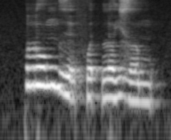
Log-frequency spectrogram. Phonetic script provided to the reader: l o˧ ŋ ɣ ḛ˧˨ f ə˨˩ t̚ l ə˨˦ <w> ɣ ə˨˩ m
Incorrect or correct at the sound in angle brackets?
incorrect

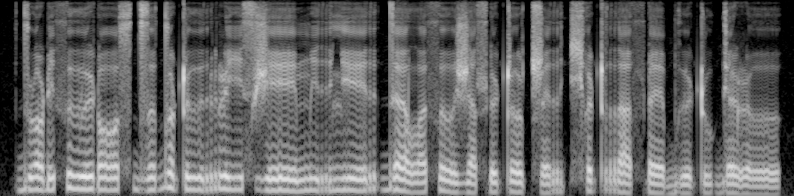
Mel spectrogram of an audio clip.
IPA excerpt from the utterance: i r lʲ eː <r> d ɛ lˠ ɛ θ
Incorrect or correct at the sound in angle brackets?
correct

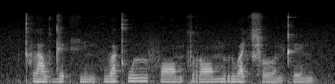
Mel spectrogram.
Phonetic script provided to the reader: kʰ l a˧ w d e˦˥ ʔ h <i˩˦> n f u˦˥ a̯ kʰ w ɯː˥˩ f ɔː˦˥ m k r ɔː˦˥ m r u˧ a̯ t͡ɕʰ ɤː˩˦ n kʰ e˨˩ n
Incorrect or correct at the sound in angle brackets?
correct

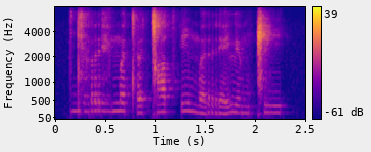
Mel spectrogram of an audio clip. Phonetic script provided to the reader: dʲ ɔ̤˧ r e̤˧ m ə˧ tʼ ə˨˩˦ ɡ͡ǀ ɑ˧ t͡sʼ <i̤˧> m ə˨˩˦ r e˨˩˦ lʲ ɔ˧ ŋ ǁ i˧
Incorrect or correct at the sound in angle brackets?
incorrect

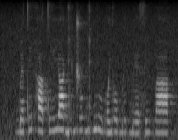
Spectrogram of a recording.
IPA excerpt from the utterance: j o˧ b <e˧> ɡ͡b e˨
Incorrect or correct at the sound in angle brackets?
correct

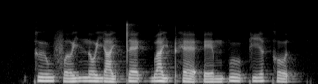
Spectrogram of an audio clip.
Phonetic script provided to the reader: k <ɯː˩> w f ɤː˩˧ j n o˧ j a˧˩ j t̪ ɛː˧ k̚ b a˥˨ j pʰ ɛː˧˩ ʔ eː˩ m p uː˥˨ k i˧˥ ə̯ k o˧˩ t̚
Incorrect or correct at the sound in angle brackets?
incorrect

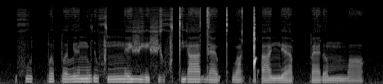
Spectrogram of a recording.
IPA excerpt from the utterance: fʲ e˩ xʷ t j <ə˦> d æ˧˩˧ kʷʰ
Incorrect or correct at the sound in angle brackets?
incorrect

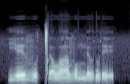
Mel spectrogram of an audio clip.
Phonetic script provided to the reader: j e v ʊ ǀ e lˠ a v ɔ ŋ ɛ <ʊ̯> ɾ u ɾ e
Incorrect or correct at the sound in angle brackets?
correct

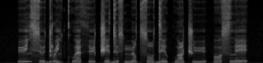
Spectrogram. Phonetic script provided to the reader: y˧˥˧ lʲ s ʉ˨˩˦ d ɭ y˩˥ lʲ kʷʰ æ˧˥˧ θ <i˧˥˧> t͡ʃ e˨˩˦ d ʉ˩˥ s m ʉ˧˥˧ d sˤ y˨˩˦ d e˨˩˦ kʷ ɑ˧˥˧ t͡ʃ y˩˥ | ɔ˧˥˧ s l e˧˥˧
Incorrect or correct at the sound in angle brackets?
incorrect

